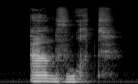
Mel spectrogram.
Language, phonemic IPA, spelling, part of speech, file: Dutch, /ˈaɱvuxt/, aanvoegt, verb, Nl-aanvoegt.ogg
- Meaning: second/third-person singular dependent-clause present indicative of aanvoegen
